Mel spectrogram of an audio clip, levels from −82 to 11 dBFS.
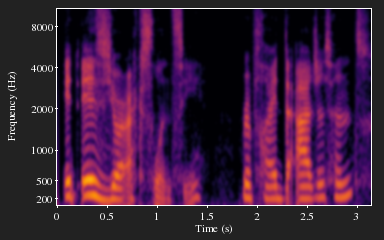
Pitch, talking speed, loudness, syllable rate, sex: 210 Hz, 135 wpm, -19 LUFS, 4.9 syllables/s, female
